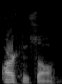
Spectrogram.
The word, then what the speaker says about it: Arkansas: I don't like that Kansas is spelled the way it is and pronounced Kansas, but Arkansas has Kansas in it and it's pronounced Arkansas.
